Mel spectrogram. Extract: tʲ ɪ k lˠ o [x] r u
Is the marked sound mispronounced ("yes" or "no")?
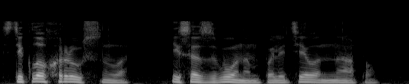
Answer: no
